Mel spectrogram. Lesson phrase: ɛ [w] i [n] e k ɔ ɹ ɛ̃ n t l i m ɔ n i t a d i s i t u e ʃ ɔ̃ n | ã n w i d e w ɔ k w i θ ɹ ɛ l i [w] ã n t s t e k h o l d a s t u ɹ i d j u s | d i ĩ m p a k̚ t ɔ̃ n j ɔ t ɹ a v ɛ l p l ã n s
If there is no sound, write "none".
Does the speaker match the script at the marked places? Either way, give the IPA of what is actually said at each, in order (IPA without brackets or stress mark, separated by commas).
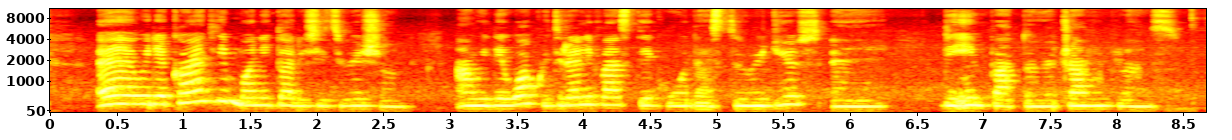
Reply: w, d, v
